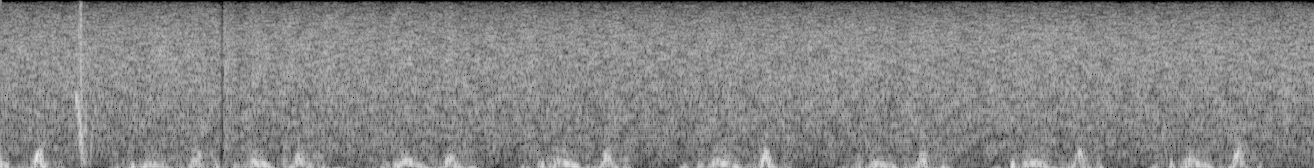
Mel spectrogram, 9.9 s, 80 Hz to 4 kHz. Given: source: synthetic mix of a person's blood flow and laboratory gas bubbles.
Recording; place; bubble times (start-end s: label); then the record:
Doppler ultrasound of blood flow; precordium
0.54-0.72 s: bubbles
From the record:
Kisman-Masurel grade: 112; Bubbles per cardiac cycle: 1 to 2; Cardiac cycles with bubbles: 1 to 10%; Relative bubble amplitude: moderate (0.250 to 0.450); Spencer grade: 1 (occasional bubble signal discernible with the cardiac motion signal, with majority of cardiac periods free of bubbles); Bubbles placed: only in the low amplitude regions of the cardiac cycle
